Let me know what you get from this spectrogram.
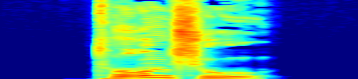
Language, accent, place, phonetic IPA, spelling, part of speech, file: German, Germany, Berlin, [ˈtʊʁnˌʃuː], Turnschuh, noun, De-Turnschuh.ogg
- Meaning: 1. gymnastic shoe 2. athletic shoe, sport shoe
